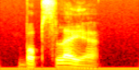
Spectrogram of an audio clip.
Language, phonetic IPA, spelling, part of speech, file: Polish, [bɔpsˈlɛjɛ], bobsleje, noun, Pl-bobsleje.ogg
